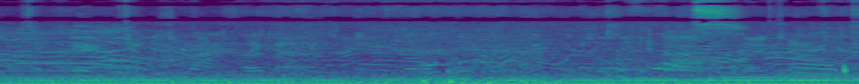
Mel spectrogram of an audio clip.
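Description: Background voices of people chatting over a steady low drone.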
